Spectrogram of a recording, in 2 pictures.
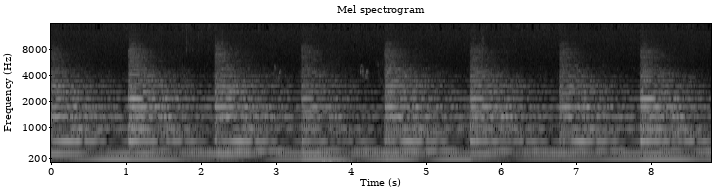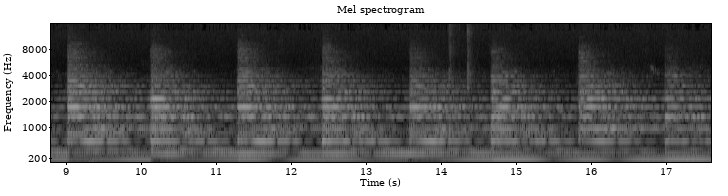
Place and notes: The church bells of Troisvierges. Here a recording of the 6pm bell play.
Troisvierges, Kirche, Glocken
Die Kirchenglocken von Troisvierges. Hier das Glockenspiel von 6 Uhr abends.
Troisvierges, église, cloches
Les cloches de l’église de Troisvierges. Voici l’enregistrement du carillon de 18h00.
Projekt - Klangraum Our - topographic field recordings, sound objects and social ambiences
